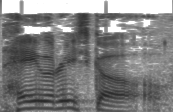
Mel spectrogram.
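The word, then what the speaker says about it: heurisko (εὑρίσκω): That Abraham, our human forefather, and then we have, has found, heurisko. H-E-U-R-I-S-K, long O. Heurisko.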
